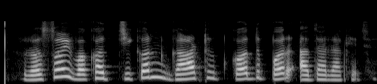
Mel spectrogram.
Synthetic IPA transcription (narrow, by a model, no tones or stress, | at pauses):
ɾəsojʋəkʰət̪̚t͡ʃikənɡãʈʰkəd̪pəɾad̪ʱaɾːakʰḛt͡ʃʰe̥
